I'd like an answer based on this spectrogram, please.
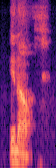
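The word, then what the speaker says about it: enough: ইউ জি এইচ ইনাফ এই যে জিএস টা আছে এটাকে কিন্তু আমাদের ফতে হচ্ছে এনাফ অনেক সময় আমরা এই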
